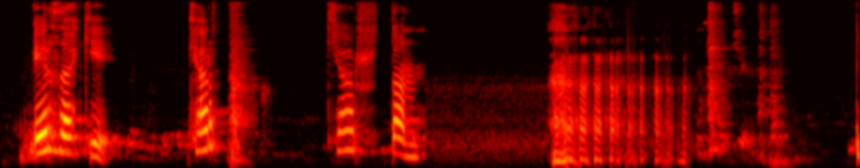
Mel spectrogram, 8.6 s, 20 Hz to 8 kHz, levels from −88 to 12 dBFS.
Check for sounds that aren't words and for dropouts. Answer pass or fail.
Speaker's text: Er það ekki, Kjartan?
fail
